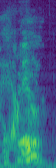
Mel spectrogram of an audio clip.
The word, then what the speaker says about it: Peyre: Peyre... Ouais, vous le prononcerez comment? P-E-Y-R. Peyre.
